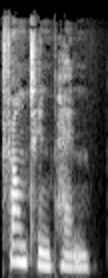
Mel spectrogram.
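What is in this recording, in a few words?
"fountain pen", English, British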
